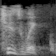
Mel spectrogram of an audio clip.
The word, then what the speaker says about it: Chiswick: Chiswick grounds to be exact it was originally pronounced Chiswick Watson and it's still so spelled it means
